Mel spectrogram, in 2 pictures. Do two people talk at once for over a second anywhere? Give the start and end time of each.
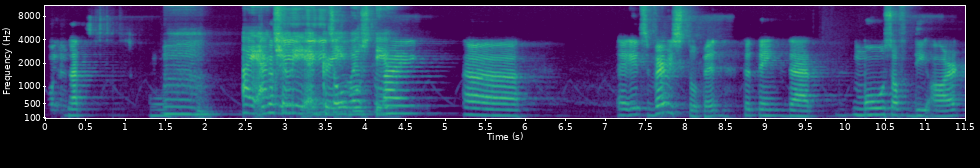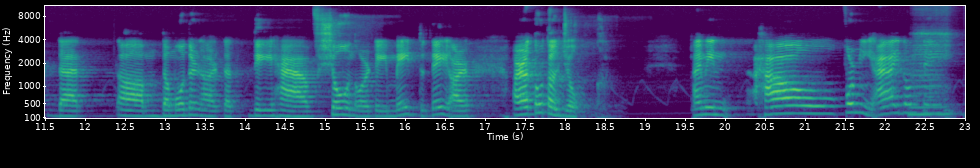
2.7-4.5

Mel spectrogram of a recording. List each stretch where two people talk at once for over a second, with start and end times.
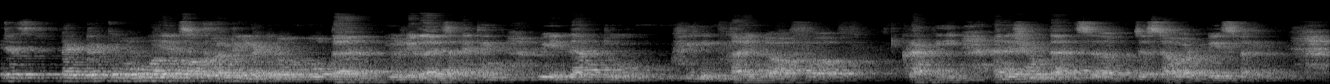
1.5-2.8

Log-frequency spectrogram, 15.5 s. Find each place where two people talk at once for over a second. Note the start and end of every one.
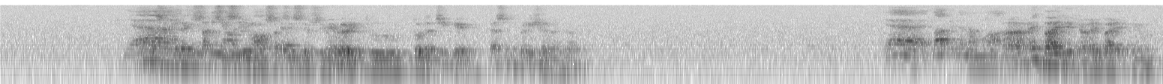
1.7-3.9

